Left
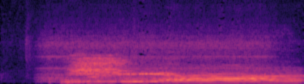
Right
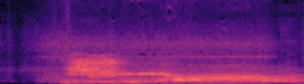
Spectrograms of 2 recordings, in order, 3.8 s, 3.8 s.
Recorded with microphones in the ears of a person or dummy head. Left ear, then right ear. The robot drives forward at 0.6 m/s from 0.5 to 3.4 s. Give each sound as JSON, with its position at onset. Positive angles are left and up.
{"t": 0.7, "sound": "singing", "side_deg": -80, "distance_m": 5.0}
